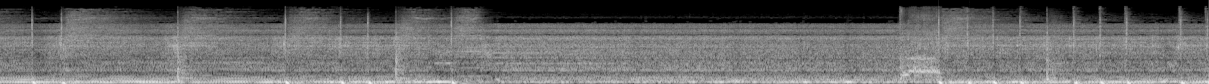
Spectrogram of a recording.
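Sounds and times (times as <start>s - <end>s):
distorted noise roar: 0.0s - 12.0s.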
